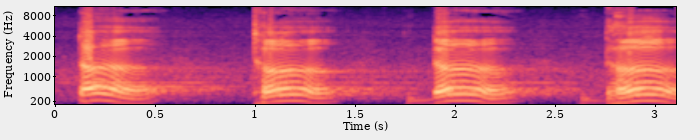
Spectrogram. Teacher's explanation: जीभ वाकडी होऊन वरच्या टाळूला स्पर्श करते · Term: तालव्य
